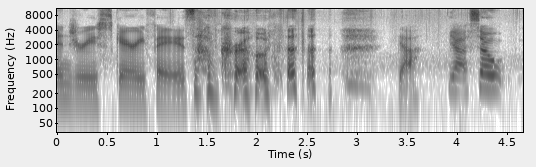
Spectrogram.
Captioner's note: laughs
